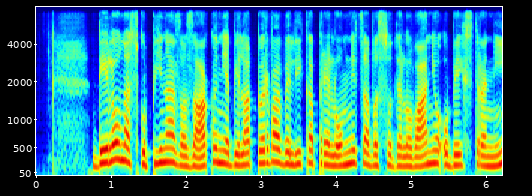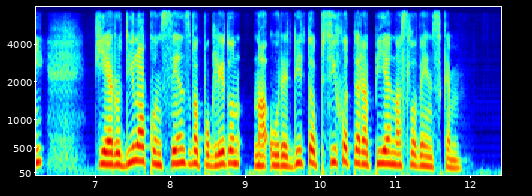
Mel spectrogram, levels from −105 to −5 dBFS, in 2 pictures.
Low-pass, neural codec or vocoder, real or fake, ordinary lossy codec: 7.2 kHz; codec, 16 kHz, 4 kbps, X-Codec, HuBERT features, trained on LibriSpeech; fake; none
